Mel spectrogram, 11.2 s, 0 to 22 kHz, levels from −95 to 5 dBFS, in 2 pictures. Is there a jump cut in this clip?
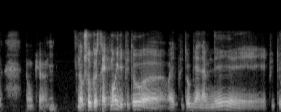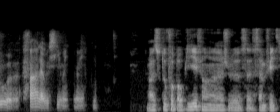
no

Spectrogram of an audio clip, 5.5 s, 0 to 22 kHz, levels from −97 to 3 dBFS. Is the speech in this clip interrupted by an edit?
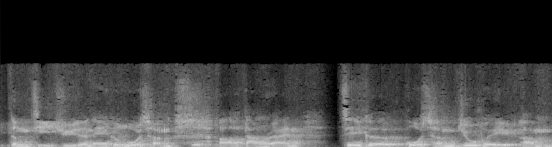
no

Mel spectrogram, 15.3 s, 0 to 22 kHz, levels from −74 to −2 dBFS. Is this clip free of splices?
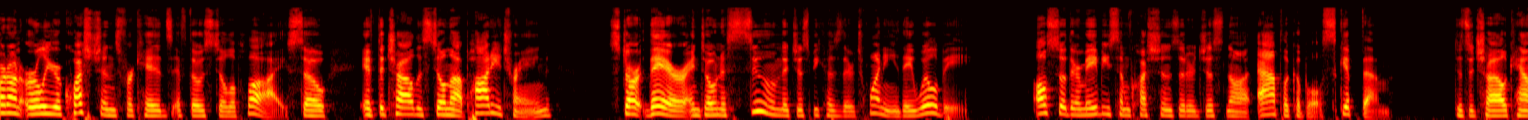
yes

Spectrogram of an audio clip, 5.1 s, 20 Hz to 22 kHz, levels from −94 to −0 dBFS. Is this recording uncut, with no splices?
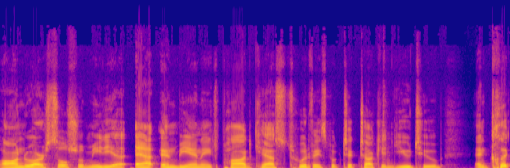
no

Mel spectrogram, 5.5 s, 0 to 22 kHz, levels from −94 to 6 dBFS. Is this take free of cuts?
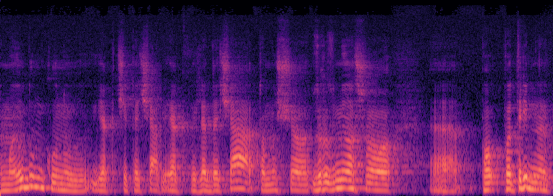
no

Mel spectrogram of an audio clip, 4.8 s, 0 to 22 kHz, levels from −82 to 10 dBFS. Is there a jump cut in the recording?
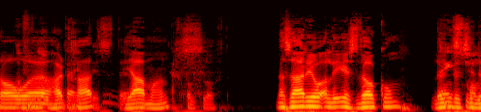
no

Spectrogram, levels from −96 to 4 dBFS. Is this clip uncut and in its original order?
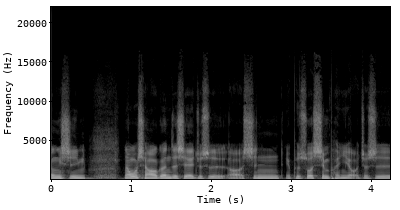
no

